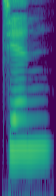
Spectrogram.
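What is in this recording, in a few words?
"jian", Mandarin Chinese, second tone, pronunciation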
